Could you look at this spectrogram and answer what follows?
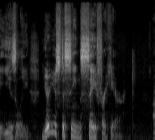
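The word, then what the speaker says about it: ספר: All right, but what happens in the construct is we know sefer is accented, not in the construct, but in the absolute form. Sefer is a seglet. It's accented on the first syllable.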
